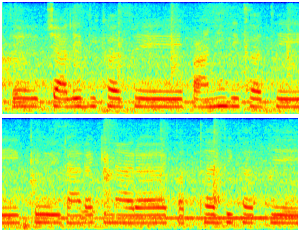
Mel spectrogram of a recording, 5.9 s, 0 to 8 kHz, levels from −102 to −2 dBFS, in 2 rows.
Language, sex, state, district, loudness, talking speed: Hindi, female, Chhattisgarh, Kabirdham, -17 LUFS, 120 wpm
